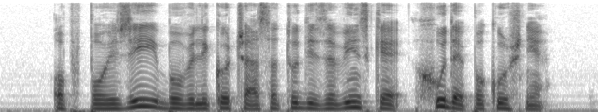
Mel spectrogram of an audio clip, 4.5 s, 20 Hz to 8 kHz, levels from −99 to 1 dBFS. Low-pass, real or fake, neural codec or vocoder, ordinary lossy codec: 7.2 kHz; real; none; none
